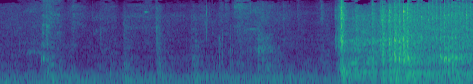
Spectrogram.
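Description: A tractor engine cranks and catches partway through, rising from a low rumble into a louder, rougher running roar close by, with a heavily loaded sugarcane trolley stuck behind it.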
